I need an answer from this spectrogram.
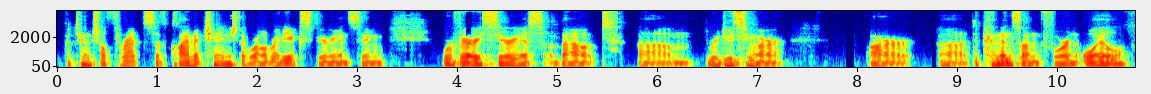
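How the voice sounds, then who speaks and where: A man in his thirties questioning a nominee at a committee hearing in a polite, formal, deliberate way, speaking through a mask into a table mic. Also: low voice. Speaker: state senator. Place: government hearing room. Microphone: table microphone, wearing a face mask.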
